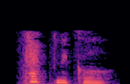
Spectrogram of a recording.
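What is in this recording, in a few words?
"technical", English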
